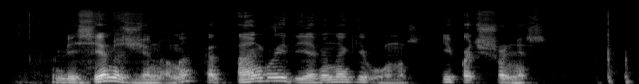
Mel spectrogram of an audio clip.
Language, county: Lithuanian, Vilnius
